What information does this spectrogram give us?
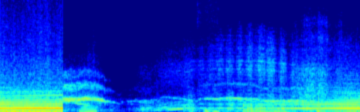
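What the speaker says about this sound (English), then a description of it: "I think that was just about a proper drift there from Stig" A modern muscle car in the Automation racing game drifts with a sustained tire squeal and skid, engine tone shifting and smoking tires screeching steadily throughout, loud and near without talk.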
